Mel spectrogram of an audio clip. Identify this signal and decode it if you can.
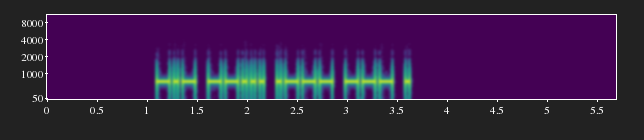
Morse code, heard as a keyed tone, about 28 wpm, 700 Hz. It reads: K7JOE
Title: Call Signs Repeated 2x - 28wpm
